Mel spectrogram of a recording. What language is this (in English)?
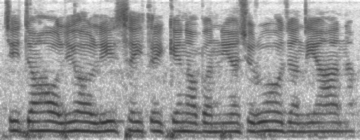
Punjabi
